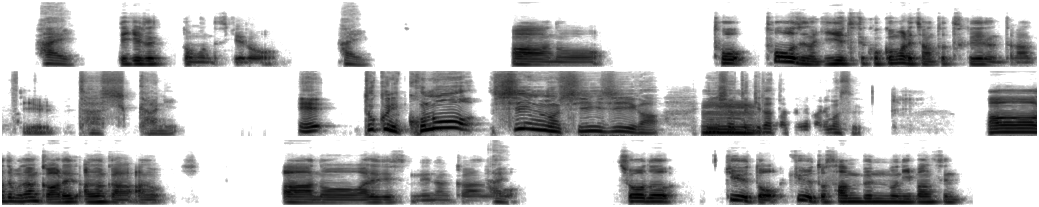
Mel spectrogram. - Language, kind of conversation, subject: Japanese, podcast, 最近好きな映画について、どんなところが気に入っているのか教えてくれますか？
- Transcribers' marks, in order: other background noise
